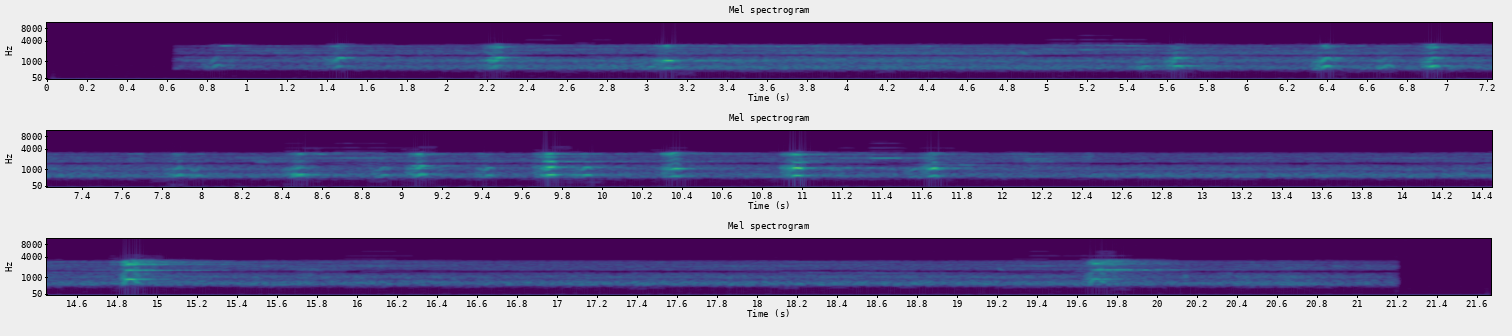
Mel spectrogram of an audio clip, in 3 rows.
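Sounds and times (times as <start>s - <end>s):
middle spotted woodpecker call: 0.8s - 3.4s, 5.0s - 12.5s, 14.6s - 15.8s, 19.4s - 20.4s.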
